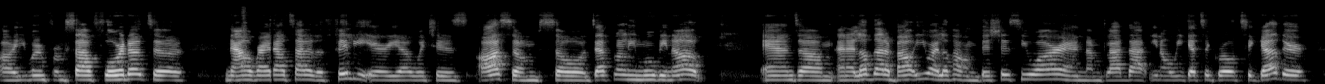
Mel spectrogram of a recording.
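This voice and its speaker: Over a silent background in a very clean recording, a woman speaks at a fairly quick pace. Her medium-pitched voice has monotone, flat intonation. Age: 20s. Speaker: company vice president, guest. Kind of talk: casual interview chat.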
